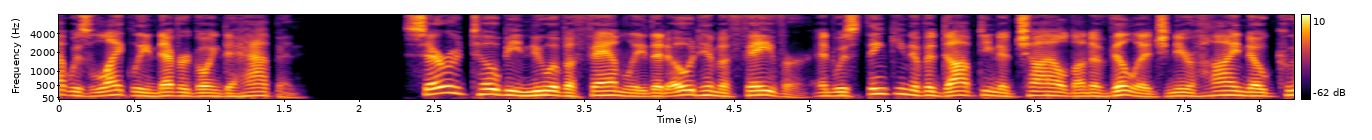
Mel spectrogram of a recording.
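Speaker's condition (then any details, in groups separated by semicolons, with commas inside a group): No condition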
